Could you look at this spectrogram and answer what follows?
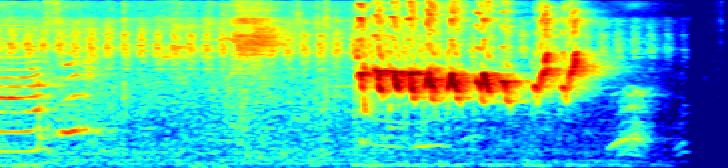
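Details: Greater green leafbird kept as a cage bird, singing after its moult. Brief human speech and faint notes come first, then a fast, loud chattering warble of rapid repeated notes for about two seconds before silence.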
